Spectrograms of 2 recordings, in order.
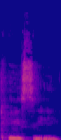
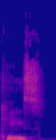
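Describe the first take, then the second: First: The name is said with two syllables. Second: The name is said with one syllable. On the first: The speaker calls it right. "it's Casey" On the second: The speaker calls it wrong. "not Case. Oh, my bad"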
